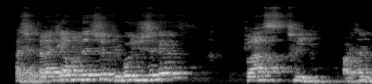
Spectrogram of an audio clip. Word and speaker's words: preposition: আচ্ছা তাহলে আজকে আমাদের প্রিপজিশনের ক্লাস থ্রি অর্থাৎ ডে থ্রি হ্যাঁ আমরা এর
